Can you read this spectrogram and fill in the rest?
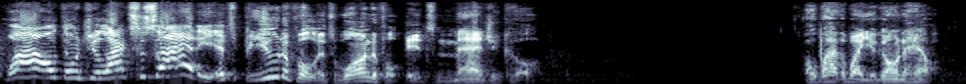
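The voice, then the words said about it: Mocking, poorly done Southern accent. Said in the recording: “making fun of their accent. But trust me, I'm not competent enough to even do a good Southern accent.”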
